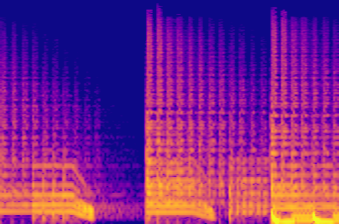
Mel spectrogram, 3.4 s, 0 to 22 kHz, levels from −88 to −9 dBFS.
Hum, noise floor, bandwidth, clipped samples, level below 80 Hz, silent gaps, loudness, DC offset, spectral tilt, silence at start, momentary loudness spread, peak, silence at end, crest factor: none; -49 dBFS; 15 kHz; under 0.1%; -20 dBFS; none; -18 LUFS; under 0.1%; -7.5 dB/octave; 0 s; 15 LU; 0 dBFS; 0 s; 16 dB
